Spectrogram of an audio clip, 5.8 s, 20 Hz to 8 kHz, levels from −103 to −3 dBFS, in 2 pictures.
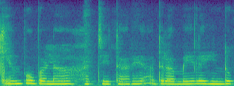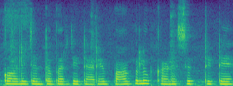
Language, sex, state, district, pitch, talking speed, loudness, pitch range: Kannada, female, Karnataka, Bellary, 245 Hz, 125 wpm, -16 LUFS, 235-255 Hz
